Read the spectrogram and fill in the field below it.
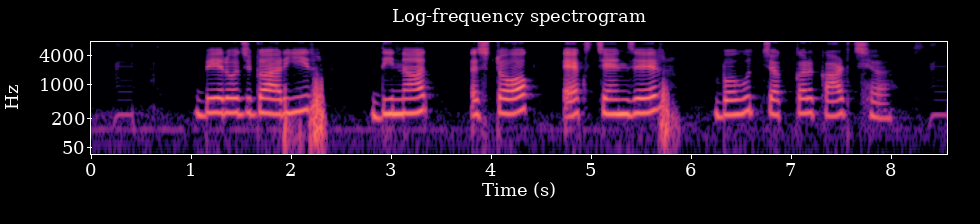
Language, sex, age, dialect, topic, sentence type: Magahi, female, 18-24, Northeastern/Surjapuri, banking, statement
